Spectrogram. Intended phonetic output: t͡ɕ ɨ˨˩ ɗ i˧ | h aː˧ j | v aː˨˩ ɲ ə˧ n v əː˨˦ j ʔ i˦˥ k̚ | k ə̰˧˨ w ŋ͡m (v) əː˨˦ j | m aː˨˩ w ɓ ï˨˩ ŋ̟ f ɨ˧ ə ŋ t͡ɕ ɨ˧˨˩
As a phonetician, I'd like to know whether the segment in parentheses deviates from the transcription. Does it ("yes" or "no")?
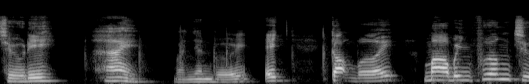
no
